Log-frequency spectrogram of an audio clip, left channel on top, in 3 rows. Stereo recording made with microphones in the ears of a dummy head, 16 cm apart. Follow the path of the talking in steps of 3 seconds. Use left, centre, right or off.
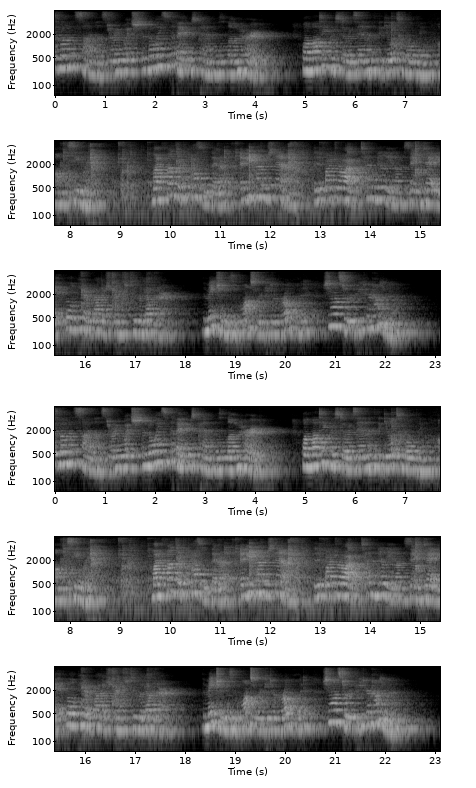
right, right, right, centre, left, left, right, right.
